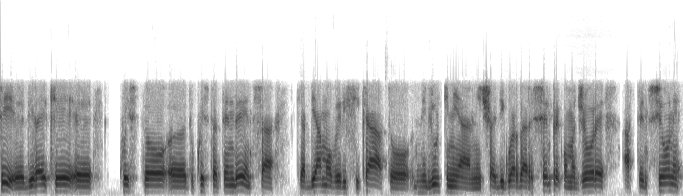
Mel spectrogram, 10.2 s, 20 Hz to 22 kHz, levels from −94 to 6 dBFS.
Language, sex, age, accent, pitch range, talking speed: Italian, male, 40-59, native, 110-135 Hz, 125 wpm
